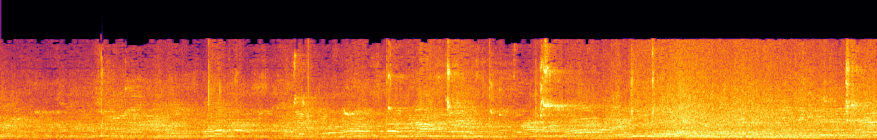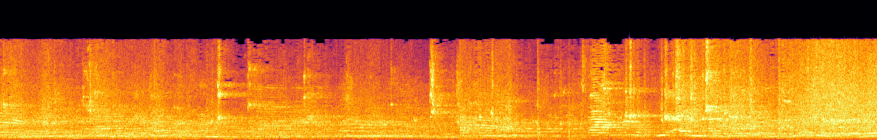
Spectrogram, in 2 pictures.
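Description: A basketball dribbled on a gym's hardwood court, with the voices of players and crowd over it, in a large echoing gymnasium.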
